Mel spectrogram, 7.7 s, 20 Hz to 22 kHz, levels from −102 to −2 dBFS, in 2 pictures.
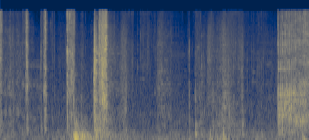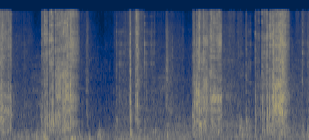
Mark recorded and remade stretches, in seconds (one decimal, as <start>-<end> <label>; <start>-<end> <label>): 0.0-4.8 recorded; 4.8-5.3 remade; 5.3-7.7 recorded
